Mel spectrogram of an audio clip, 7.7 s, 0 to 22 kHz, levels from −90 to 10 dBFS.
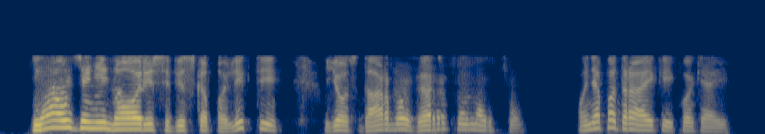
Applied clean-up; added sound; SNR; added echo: neural mask model Resemble Enhance denoiser.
